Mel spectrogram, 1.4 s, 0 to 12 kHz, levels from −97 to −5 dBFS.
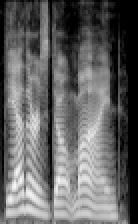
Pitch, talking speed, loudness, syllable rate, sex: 165 Hz, 175 wpm, -15 LUFS, 4.4 syllables/s, female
